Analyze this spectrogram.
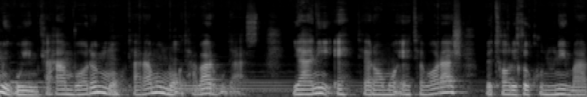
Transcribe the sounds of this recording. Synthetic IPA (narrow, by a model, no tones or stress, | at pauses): miːɡuːjiːmcʰe̞hæmvɒːɾe̞moht̪ʰæɾæmomo̰ʔt̪ʰæbæɾbuːd̪eæ̰st̪̚ | jæːniːʔe̞ht̪ʰe̞ɾɒːmoʔe̞ʔt̪ʰe̞bɒːɾæʃ | b̥e̞t̪ʰɒːɾiːxekʰonuːniːmæɾ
